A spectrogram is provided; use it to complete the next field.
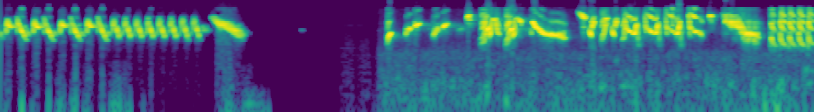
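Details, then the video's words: European goldfinch cage bird in full song: a fast trill of repeated notes ending in a downward slur, a pause, then dense jangling twitters, buzzy phrases and rapid trills. "صوت الحسون الأصلي - Stieglitz Major Beste Gesang - Le roi du chardonneret"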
